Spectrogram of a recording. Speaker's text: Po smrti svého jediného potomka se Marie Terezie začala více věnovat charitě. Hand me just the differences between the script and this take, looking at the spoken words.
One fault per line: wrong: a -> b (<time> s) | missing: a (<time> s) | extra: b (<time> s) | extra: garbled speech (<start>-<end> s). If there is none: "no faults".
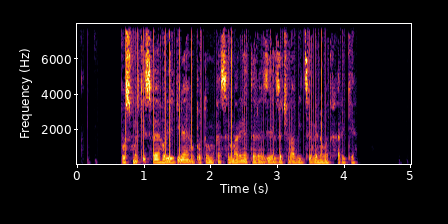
no faults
